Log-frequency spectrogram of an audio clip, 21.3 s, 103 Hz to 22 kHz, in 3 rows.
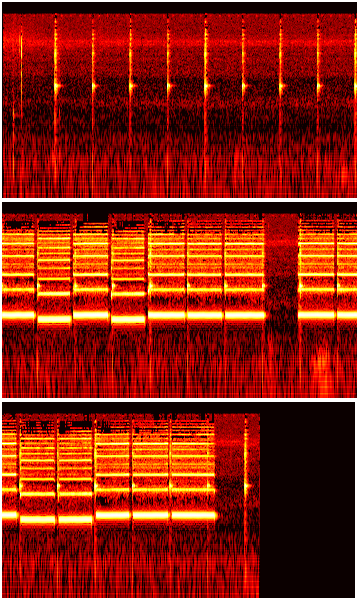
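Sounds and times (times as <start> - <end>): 
recorder melody played by third-graders: 7.0 - 19.2.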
